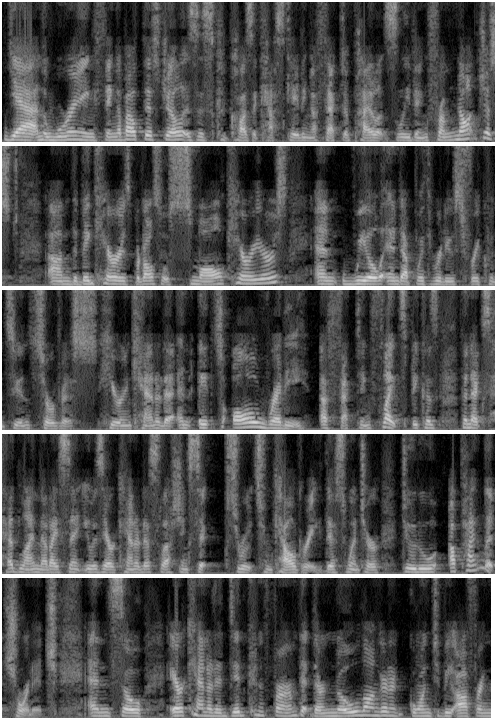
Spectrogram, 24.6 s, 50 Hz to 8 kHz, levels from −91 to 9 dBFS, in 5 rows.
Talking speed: 200 wpm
